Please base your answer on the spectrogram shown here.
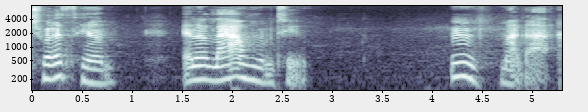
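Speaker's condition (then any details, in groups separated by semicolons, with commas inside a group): Cerebral palsy; predicted never to walk; now talking and breathing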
